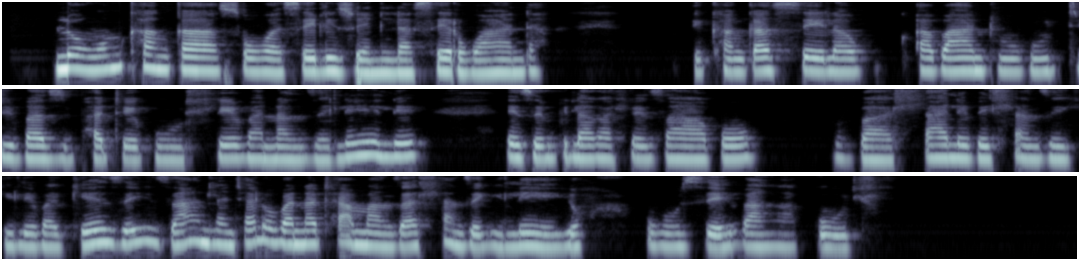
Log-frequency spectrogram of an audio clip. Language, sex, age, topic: North Ndebele, female, 36-49, health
